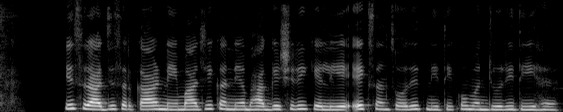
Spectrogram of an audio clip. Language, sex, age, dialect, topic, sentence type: Hindi, female, 31-35, Hindustani Malvi Khadi Boli, banking, question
